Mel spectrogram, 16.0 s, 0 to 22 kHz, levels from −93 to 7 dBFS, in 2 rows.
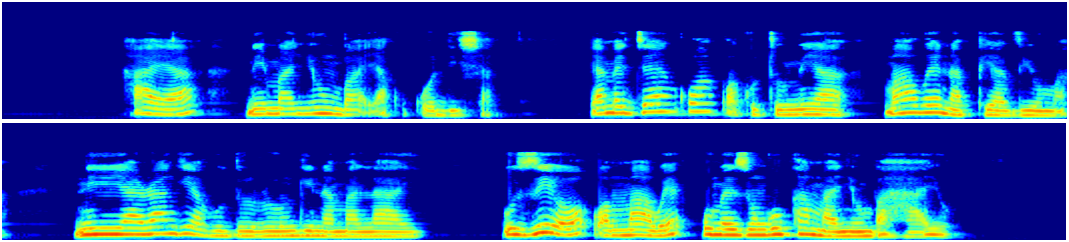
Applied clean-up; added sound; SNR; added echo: neural mask model DeepFilterNet 3.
